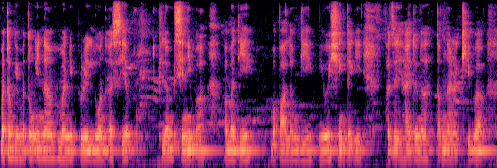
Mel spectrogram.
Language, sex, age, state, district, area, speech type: Manipuri, male, 18-30, Manipur, Bishnupur, rural, spontaneous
